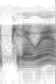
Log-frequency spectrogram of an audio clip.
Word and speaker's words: pilawer: Comment est-ce que ça se prononce? C'est les pilawer? – Les pilawer, ouais, en breton, ouais.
